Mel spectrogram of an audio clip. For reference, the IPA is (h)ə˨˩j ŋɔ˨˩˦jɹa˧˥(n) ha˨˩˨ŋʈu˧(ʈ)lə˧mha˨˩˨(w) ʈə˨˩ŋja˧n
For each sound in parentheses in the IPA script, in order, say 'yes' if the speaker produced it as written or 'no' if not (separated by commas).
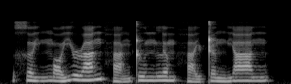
no, yes, no, no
